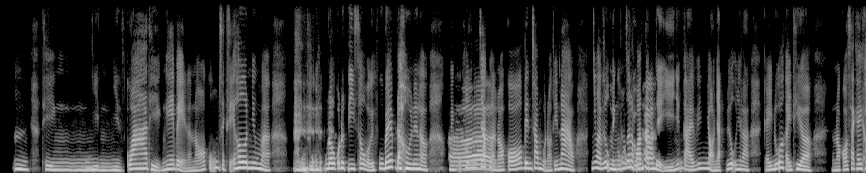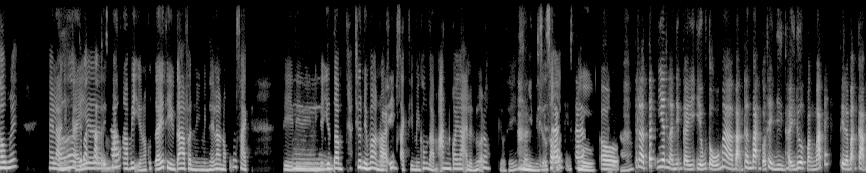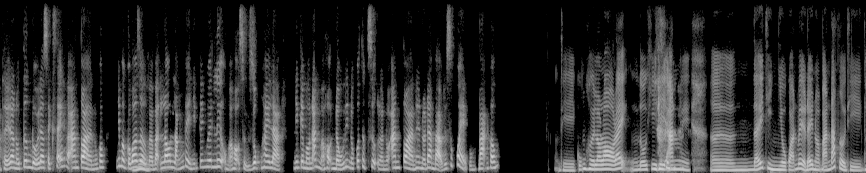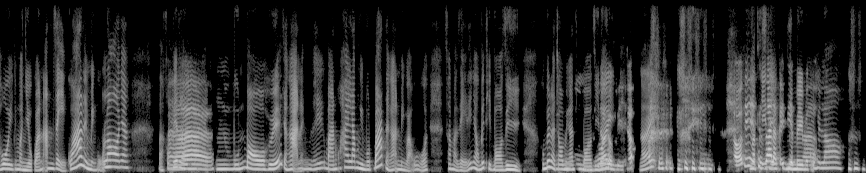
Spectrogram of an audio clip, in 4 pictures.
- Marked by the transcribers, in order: drawn out: "thì"; laugh; laughing while speaking: "đâu"; other background noise; tapping; chuckle; laughing while speaking: "Ừ"; laugh; chuckle; chuckle
- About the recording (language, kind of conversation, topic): Vietnamese, podcast, Bạn nghĩ sao về thức ăn đường phố ở chỗ bạn?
